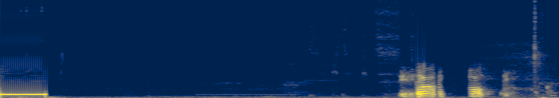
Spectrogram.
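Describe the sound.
A loud, steady telephone ringing tone of an outgoing call to Geir Børresen sounds briefly at the start, followed by a much fainter repeat of the tone, and then a voice begins speaking.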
